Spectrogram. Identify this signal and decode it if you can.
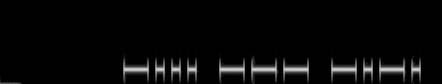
Morse code, heard as a keyed tone, about 15 wpm, 700 Hz. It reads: BOC
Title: USA Call Sign Postfixes - 3 Letters 15wpm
